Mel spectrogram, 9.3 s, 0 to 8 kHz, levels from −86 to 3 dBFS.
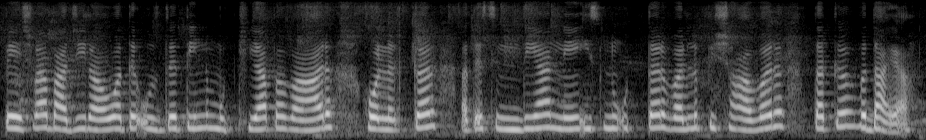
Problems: background sounds at intervals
